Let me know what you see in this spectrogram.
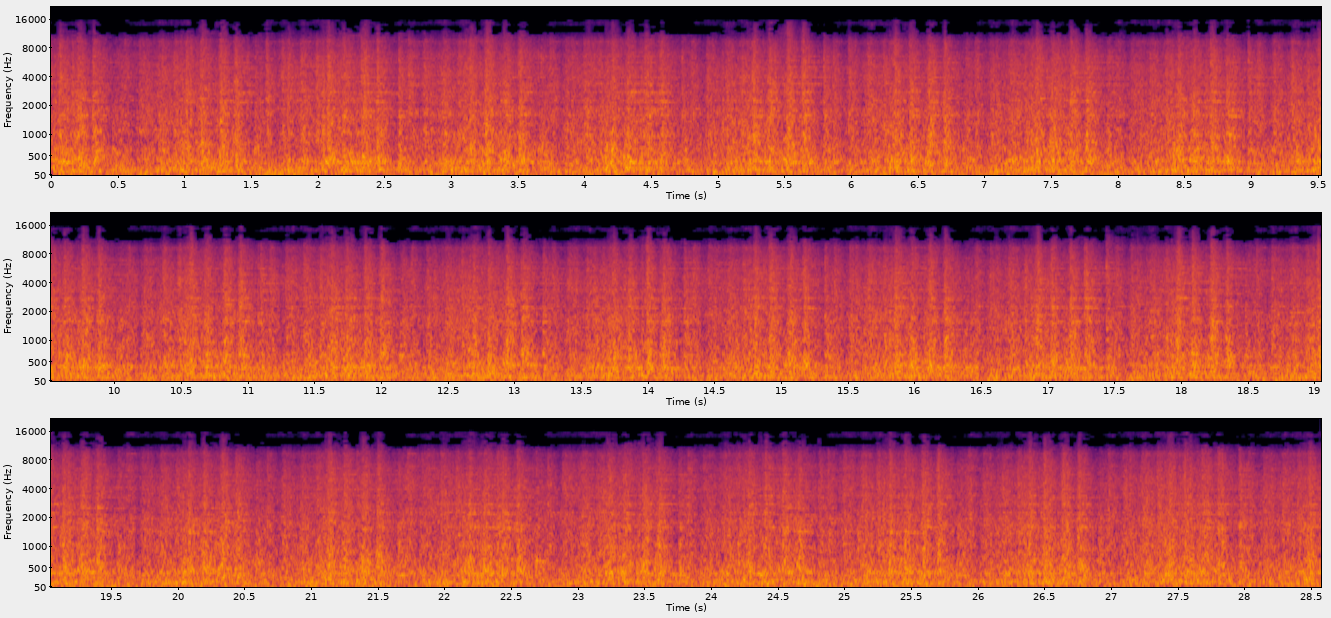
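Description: Coal train's open-top hopper cars rolling past close by, their steel wheels clattering in a loud, rapid run of knocks that swells and fades in a regular rhythm as each car's trucks go by.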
